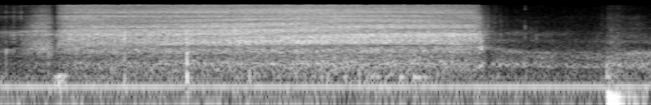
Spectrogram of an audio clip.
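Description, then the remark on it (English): A single long, steady breathy hiss of vaping lasts about three seconds, fairly loud, then cuts off abruptly, leaving a faint low electrical hum and a brief soft knock. “You want me to vape this? Just for you? All right, here we go.”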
